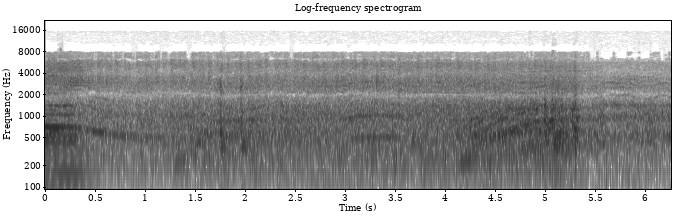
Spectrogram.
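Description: Forklift running among the factory machinery: a motor whine that slowly rises and falls over a steady mechanical din, with a few knocks about five seconds in.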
